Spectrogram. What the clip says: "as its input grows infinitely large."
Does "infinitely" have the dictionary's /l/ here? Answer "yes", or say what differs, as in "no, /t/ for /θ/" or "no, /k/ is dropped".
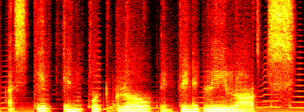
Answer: yes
